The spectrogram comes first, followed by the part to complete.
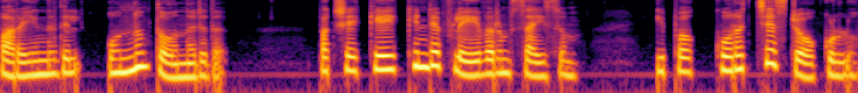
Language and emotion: Malayalam, sad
